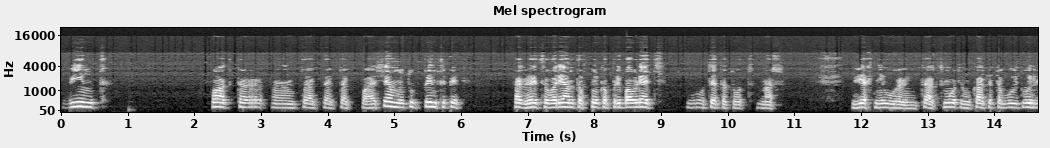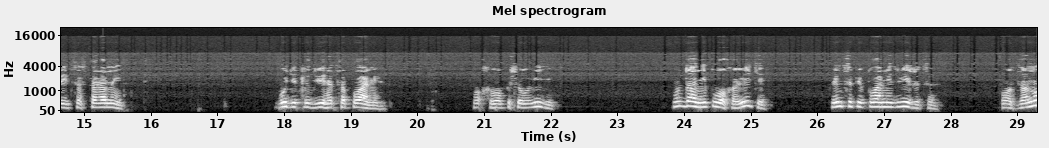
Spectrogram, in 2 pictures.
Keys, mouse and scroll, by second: 12.6-13.3 middle drag, 15.6 KP_7, 17.2-18.0 shift+middle drag, 19.8 shift+middle click, 21.3 space, 28.8 space.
